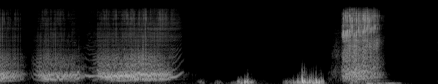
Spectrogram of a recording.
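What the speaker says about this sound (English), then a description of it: "Farting sounds never get old." A cartoonish fart sound effect, several short bursts rising and sputtering one after another, loud and close, following a longer noisy stretch.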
